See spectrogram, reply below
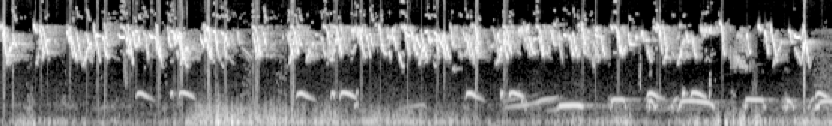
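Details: Continuous rapid chirping from a saffron finch: bright, high, jittery notes crowd together, with short, lower, curved whistles appearing at intervals, becoming more frequent toward the end. Quiet low background noise throughout.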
